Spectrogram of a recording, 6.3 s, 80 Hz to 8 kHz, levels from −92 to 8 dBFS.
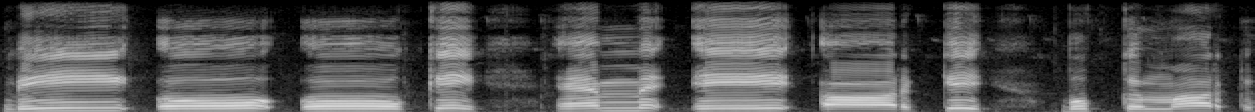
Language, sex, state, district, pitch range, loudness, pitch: Hindi, male, Haryana, Jhajjar, 165-185 Hz, -12 LUFS, 175 Hz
